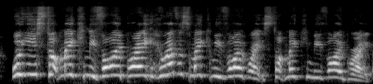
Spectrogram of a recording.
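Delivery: high, loud, fast fluster; flustered real scolding; exasperated. Real, not acted. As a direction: shoo away whoever buzzes you. Phone buzzing, scolding caller.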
